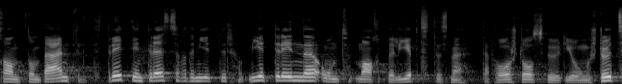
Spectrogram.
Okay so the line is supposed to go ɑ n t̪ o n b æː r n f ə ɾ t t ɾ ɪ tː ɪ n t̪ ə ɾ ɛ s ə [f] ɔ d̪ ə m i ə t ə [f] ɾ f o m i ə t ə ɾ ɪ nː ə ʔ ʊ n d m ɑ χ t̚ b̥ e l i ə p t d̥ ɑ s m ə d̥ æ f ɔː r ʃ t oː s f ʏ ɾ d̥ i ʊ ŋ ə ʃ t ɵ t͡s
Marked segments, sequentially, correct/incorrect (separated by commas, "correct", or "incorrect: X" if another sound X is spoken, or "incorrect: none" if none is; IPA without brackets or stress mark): correct, incorrect: none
